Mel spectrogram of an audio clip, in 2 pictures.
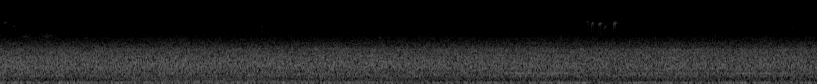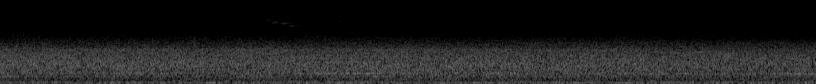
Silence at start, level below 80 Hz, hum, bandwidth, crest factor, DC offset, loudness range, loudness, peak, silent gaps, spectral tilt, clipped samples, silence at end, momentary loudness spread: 0 s; -54 dBFS; none; over 20 kHz; 12 dB; under 0.1%; 1 LU; -42 LUFS; -30 dBFS; none; -5 dB/octave; under 0.1%; 0 s; 1 LU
